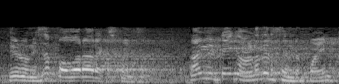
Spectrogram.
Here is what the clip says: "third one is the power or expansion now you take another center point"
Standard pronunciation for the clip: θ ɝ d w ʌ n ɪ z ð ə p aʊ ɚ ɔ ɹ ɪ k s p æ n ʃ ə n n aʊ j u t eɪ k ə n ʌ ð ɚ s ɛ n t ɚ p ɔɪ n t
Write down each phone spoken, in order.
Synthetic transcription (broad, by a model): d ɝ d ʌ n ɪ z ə p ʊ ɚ ɔ ɹ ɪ k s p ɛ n s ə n n aʊ j u t eɪ k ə n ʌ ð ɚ s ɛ n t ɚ p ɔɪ n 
